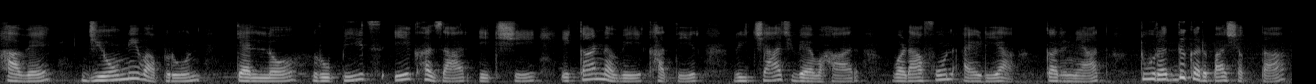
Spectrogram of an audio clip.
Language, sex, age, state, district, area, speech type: Goan Konkani, female, 18-30, Goa, Salcete, urban, read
